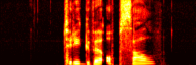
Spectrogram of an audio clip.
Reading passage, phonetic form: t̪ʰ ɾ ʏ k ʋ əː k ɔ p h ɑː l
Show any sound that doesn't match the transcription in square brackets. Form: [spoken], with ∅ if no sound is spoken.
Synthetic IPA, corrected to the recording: t̪ʰ ɾ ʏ [ɡ] ʋ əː [ʔ] ɔ p [s] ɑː l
